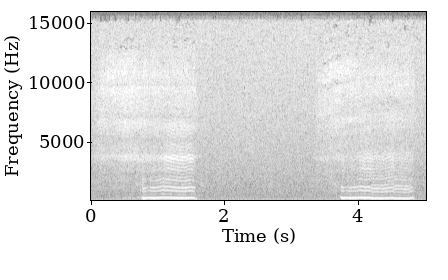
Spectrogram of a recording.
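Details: Sleeping Calico Himalayan cat: two soft, whistling, tonal snores about three seconds apart against a faint room hum; snoring.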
